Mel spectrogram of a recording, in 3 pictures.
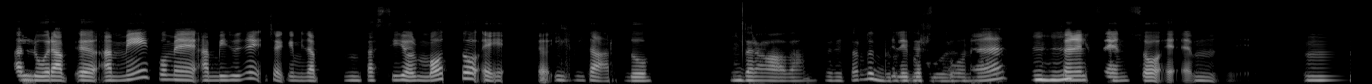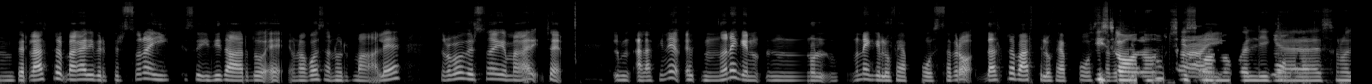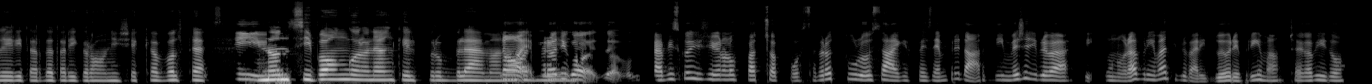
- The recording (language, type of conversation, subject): Italian, unstructured, Qual è l’abitudine delle persone che trovi più fastidiosa?
- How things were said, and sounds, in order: distorted speech; "cioè" said as "ceh"; "proprio" said as "popo"; "cioè" said as "ceh"; tsk; tsk; other background noise; "cioè" said as "ceh"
